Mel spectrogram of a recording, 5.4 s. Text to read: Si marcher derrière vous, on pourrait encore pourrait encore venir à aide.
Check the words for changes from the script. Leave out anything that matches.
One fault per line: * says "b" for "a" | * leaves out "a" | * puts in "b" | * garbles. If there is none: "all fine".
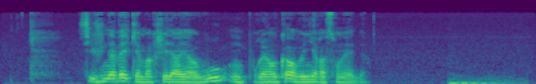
* puts in "je n'avais qu'à"
* leaves out "pourrait encore"
* puts in "son"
